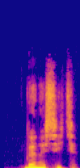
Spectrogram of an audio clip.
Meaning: 1. to carry (to, as far as), to bring (to), to deliver 2. to report, to announce, to inform 3. to denounce (to), to inform (on, against), to squeal on 4. to finish carrying 5. to wear out
- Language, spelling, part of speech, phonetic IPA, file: Russian, доносить, verb, [dənɐˈsʲitʲ], Ru-доносить.ogg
